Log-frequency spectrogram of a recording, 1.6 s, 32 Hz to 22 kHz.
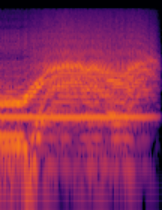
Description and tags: sound of my yamaha CS40M
sound, fx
